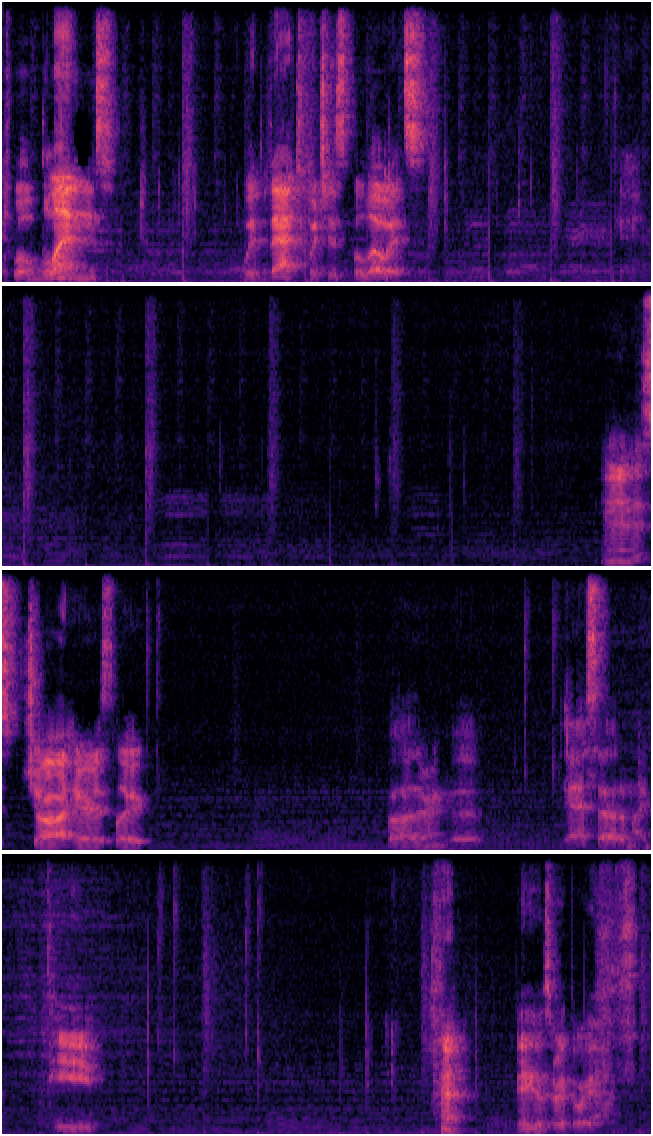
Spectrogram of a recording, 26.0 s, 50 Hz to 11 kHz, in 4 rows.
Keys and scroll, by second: 5.6 F2, 8.5 F2, 9.1 F2, 9.7 F2, 10.2 F2, 11.0 F2, 18.0 space, 23.9 b, 25.9 ctrl+z.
